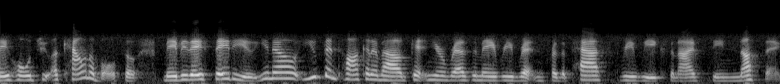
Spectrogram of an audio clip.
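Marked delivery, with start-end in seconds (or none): none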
